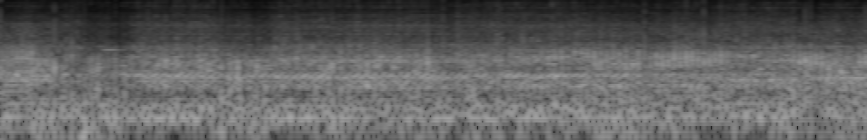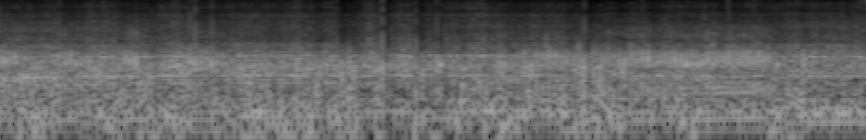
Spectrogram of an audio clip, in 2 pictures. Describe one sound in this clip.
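An engine roars close by as a motorbike rides along.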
